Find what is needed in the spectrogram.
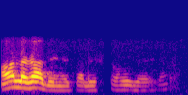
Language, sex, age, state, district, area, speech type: Hindi, male, 30-45, Uttar Pradesh, Chandauli, rural, conversation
